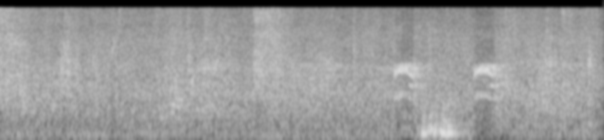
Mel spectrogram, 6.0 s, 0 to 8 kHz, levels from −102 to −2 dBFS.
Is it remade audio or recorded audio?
remade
